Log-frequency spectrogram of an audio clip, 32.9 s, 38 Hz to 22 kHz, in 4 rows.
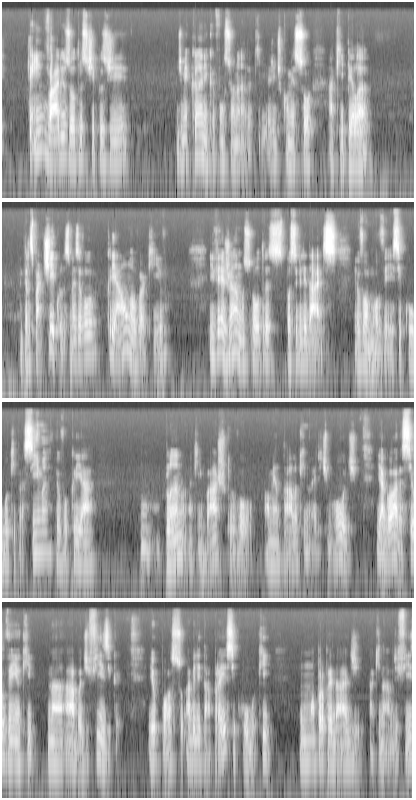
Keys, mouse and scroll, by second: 1.1-4.2 middle drag, 9.8 click, 10.8 click, 12.0 click, 13.0-14.4 middle drag, 15.4 g, 15.9 z, 16.6 click, 17.5 shift+a, 19.2 click, 20.5 middle click, 20.9 Tab, 21.2 s, 22.4 click, 22.7 Tab, 23.0-23.5 middle drag, 23.8 click, 26.2 click, 27.5-28.9 middle drag, 28.9-31.9 scroll up 1.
